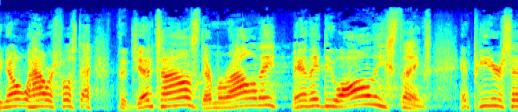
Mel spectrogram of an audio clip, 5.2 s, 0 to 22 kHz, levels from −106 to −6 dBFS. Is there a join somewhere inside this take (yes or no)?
no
